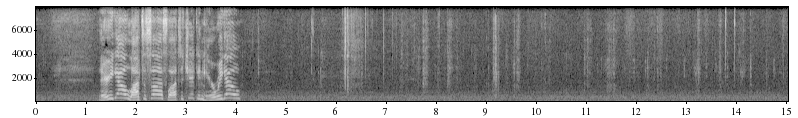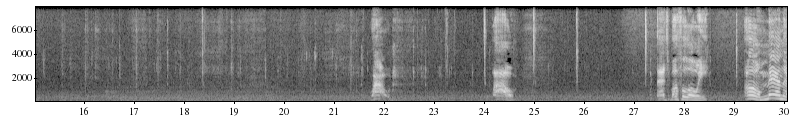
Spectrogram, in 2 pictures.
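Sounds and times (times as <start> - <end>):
low steady hum: 0.0 - 30.0
chewing with wet mouth clicks: 10.9 - 21.7, 22.4 - 24.2.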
